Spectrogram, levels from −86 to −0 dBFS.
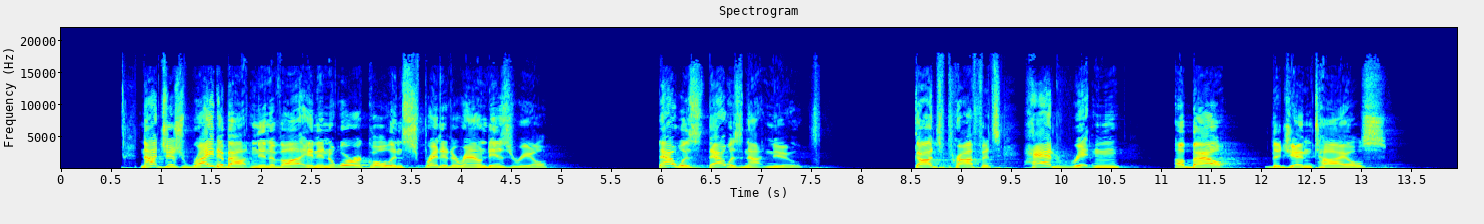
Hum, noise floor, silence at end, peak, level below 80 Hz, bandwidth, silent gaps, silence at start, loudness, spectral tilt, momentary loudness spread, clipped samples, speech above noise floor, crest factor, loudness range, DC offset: none; -87 dBFS; 0.65 s; -10 dBFS; -44 dBFS; 18 kHz; none; 0.6 s; -27 LUFS; -2 dB/octave; 12 LU; under 0.1%; 59 dB; 20 dB; 4 LU; under 0.1%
